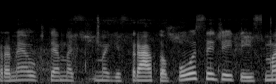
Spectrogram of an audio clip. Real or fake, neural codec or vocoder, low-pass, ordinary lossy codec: fake; autoencoder, 48 kHz, 128 numbers a frame, DAC-VAE, trained on Japanese speech; 10.8 kHz; Opus, 32 kbps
